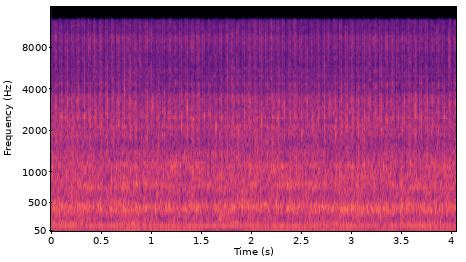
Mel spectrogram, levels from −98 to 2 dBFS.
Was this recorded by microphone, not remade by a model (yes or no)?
no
